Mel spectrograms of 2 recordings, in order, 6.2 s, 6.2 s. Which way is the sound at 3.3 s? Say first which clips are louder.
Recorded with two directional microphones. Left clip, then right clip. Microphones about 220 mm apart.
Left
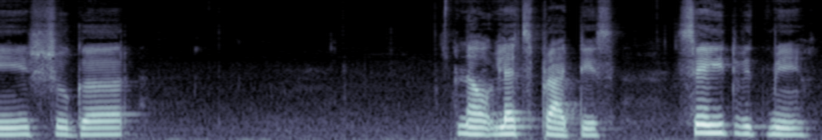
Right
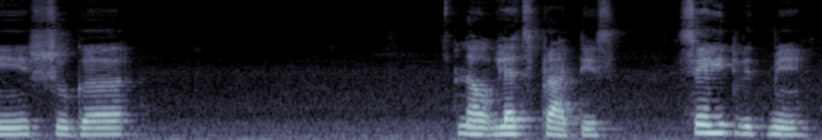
Left 9 dB; 40° left (ahead or behind).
